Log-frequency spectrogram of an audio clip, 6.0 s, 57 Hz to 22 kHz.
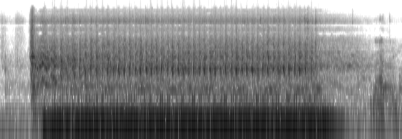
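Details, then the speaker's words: Nissan 300ZX Z32, sat for years: starter spins engine at a steady even churn about four seconds without catching, even with starting fluid sprayed into intake pipe; fuel pump not kicking on, suspected no spark, possibly loose ignition connection. "oh yeah i know that but it should have started with that so we probably have a no spark he doesn't have no fuel because the pump's not kicking off"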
